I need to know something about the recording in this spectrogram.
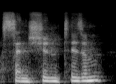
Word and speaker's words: sentientism: I've practiced, but yeah, the easiest way to think of it is sentient and then put ism on the end.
